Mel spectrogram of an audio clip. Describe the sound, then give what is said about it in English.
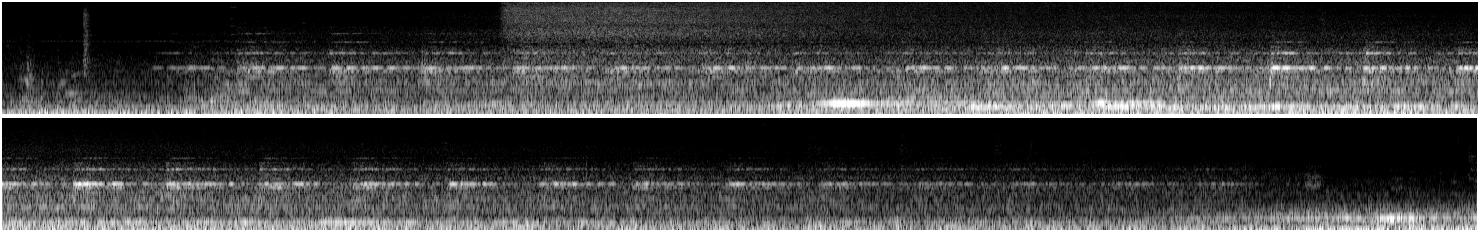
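Electric long-distance passenger train leaving New York's Moynihan Train Hall, running fast through a tunnel after crossing sets of points: a continuous heavy rumble with sustained electric whine tones, some rising in pitch, and faint regular ticking. “After crossing a number of sets of points on the way out of the station, we must now be in the tunnel, and we're moving at quite a fair rate. We have electric traction all the way down to Washington,”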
